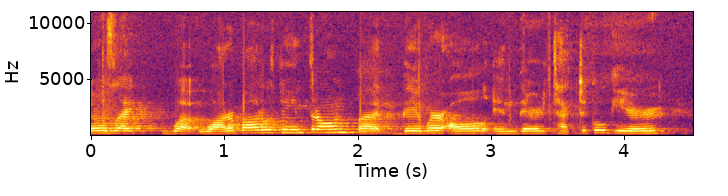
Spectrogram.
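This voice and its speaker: A woman speaks at a fairly high pitch with fairly even intonation, with audible room echo and noticeable background noise. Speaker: activist testifying at a community tribunal. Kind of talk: testimony. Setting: church hall event with audience. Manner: shaky, halting with many fillers.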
